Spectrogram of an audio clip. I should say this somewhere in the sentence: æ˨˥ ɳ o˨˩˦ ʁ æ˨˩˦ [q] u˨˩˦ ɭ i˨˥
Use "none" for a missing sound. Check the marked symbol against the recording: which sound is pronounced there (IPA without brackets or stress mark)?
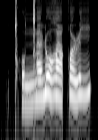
q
